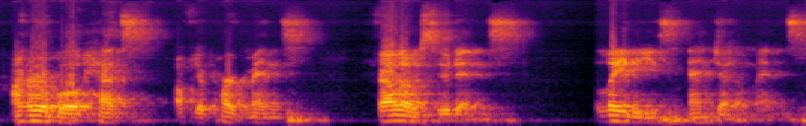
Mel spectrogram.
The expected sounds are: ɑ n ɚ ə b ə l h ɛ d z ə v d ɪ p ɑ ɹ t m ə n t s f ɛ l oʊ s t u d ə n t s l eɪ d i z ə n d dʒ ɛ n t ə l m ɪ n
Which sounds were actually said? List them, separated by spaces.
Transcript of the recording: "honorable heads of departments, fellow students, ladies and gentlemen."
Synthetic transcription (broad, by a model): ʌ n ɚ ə b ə l h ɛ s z ə v d ɪ p ɑ ɹ t m ə n t s f ɛ l oʊ s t u d n t s l eɪ d i z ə n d dʒ ɛ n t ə l m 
